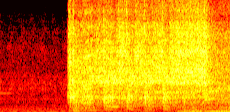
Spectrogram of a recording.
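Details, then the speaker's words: Wrecked Toyota Corolla after motor mount replacement, sat for a year, first start after fitting battery and air box: silence, then engine catches at once and settles into a steady even idle without stumbling; normal start and idle. "oh check that out it's like nothing it hasn't been sitting there for a year no way"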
